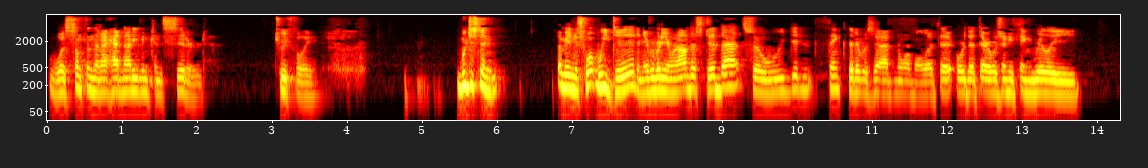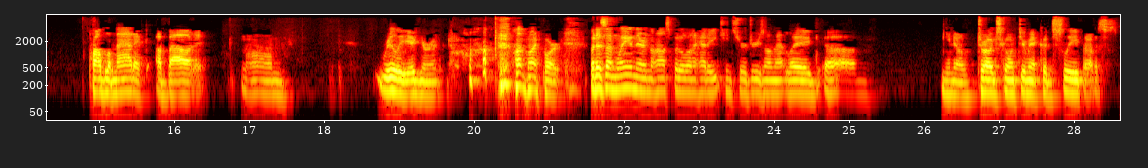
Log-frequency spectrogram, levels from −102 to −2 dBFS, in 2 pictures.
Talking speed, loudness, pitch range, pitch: 155 wpm, -26 LUFS, 130-160 Hz, 140 Hz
